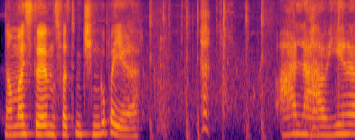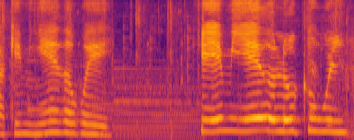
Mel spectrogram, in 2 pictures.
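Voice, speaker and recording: A woman with a Mexican accent streaming gameplay, talking in slangy, profane chatter and bursting into panicked yelling. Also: mid-range voice, fairly even intonation, measured pace, long pauses, soft background music. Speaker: gaming streamer. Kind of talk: live gameplay commentary.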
